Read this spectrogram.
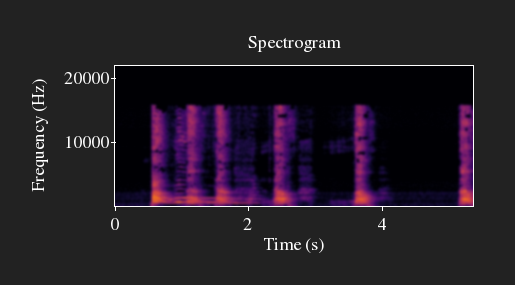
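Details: Choco, a 13-year-old Miniature Dachshund with a brain tumour under palliative care, howls from anxiety and loneliness; sharp yelping barks open into a long steady mid-pitched wail with a faint upper harmonic, followed by three further short bark-yelps.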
